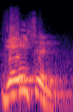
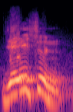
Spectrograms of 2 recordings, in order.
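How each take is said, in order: Both takes have the same delivery.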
